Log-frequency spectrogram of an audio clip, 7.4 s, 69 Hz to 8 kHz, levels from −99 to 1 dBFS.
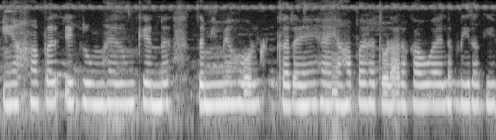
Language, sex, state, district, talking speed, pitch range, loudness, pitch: Hindi, female, Bihar, Katihar, 185 wpm, 230-240 Hz, -15 LUFS, 235 Hz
